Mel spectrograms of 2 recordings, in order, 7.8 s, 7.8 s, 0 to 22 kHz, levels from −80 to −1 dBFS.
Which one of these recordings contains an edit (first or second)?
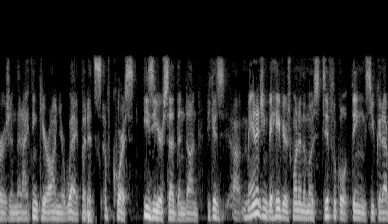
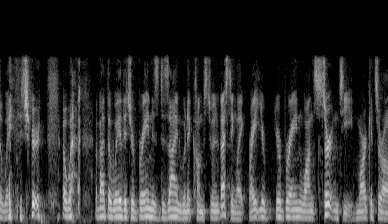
first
